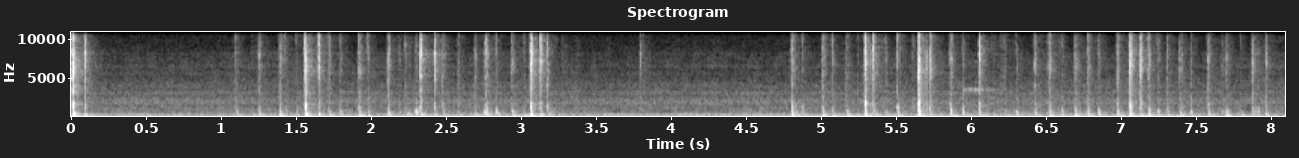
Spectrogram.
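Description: Typing on a keyboard: irregular runs of light key clicks in two spells, with a pause of about a second and a half around the middle.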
